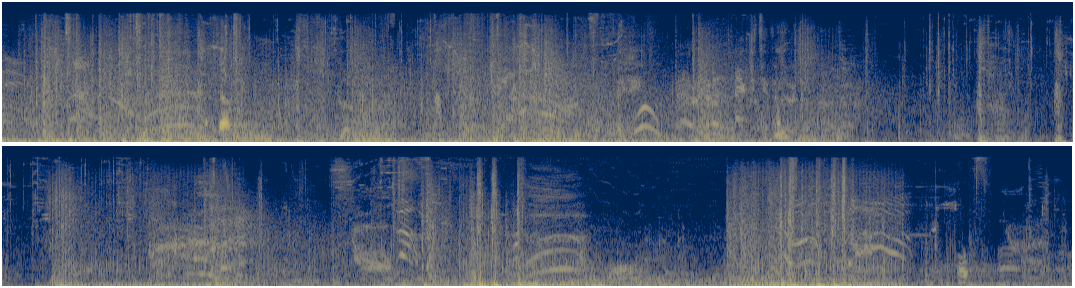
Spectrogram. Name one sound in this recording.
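Gunshots from a game fire in rapid bursts.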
